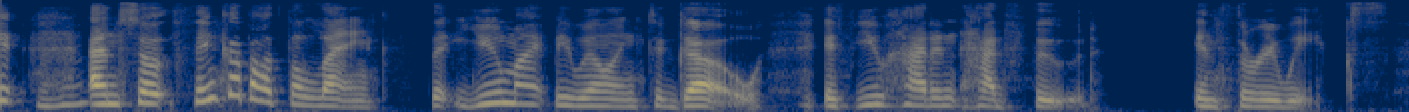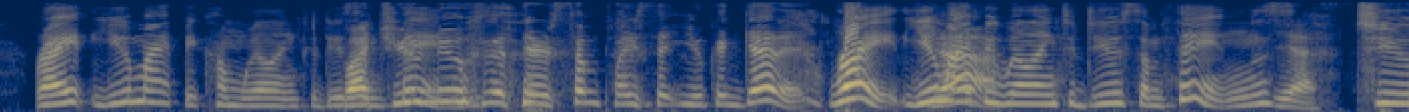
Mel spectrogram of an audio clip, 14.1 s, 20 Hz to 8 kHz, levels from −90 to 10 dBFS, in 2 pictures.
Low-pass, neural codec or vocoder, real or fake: 7.2 kHz; none; real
